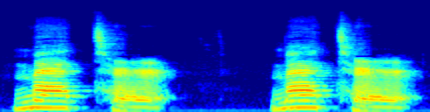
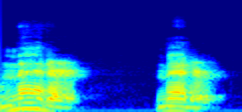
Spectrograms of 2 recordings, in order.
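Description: First: "matter" very slowly with a full t; slow, careful "matter" with the t released. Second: "matter" said quickly with a softened t; quick, light flapped t in "matter"; quicker reading. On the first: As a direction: sound out "mat-ter" in slow motion. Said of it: "读非常慢是matter". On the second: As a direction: run "matter" together as "madder". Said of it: "读快之后matter". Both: Shown as a demonstration.

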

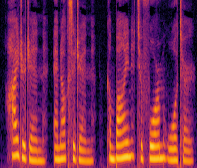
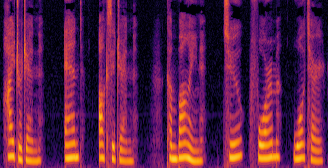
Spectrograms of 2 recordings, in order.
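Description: First: Said in the usual way. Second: "Hydrogen and oxygen combine to form water" in slow, separated words; slow reading. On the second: Shown as a demonstration. Teacher reads the sentence for learners to follow, slow reading. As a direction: pause between words, giving "to form water" room. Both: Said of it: "好，慢慢来读".

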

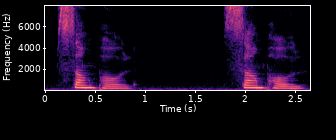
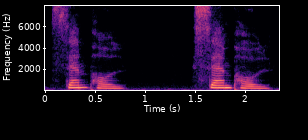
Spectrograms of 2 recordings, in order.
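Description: First: Sample with a long open "ah" as in father; British pronunciation. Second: Sample with the short flat "a" of cat; American pronunciation. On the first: Teacher reading out a vocabulary word, British pronunciation of sample with "ah". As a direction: say sample the British way, broad "sahm-pul". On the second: Teacher giving the alternative reading to learners, American pronunciation of sample. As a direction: say sample the American way, "sam-pul". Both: Shown as a demonstration. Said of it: "或者美式发音".

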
